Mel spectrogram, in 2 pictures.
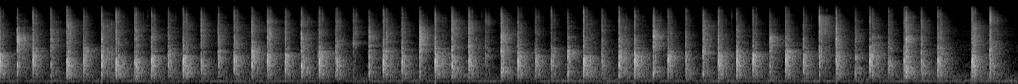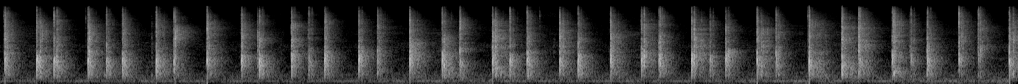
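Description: A man and a woman clap their hands steadily in a room that echoes slightly.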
